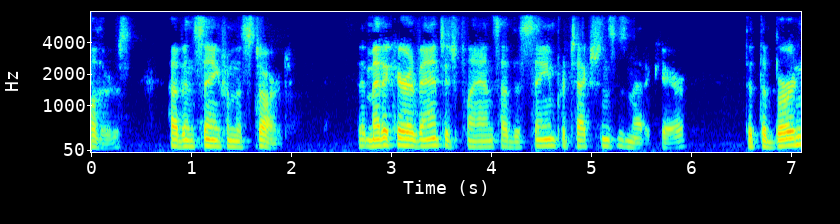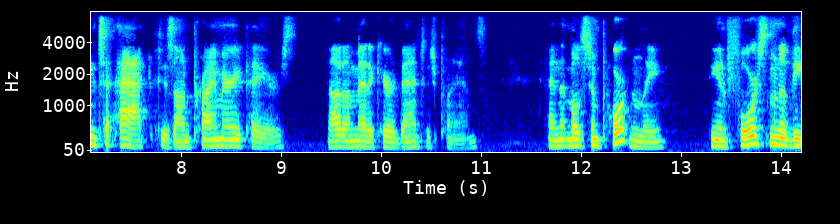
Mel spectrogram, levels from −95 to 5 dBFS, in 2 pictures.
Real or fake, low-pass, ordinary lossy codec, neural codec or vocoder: real; 7.2 kHz; AAC, 48 kbps; none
